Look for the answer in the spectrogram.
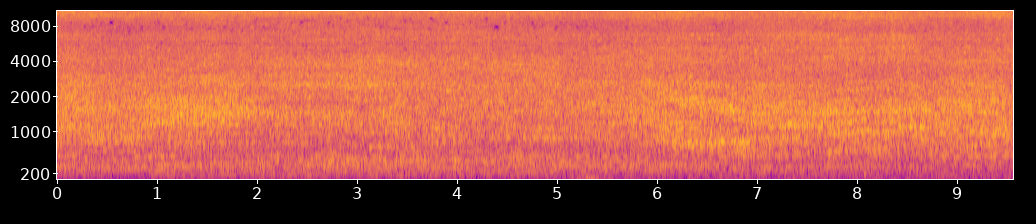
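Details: Shark NV355 vacuum bought in 2018, about 3 years old, converted to hose mode with strong flow; even rushing motor and airflow roar with steady pitch, no rattles or surging; normal running.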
